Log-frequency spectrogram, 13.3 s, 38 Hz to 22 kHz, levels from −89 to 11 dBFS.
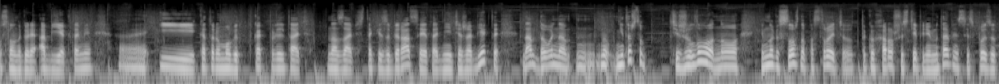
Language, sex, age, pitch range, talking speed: Russian, male, 20-39, 115-135 Hz, 170 wpm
